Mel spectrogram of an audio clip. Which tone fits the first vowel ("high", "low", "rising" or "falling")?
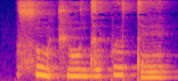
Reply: falling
